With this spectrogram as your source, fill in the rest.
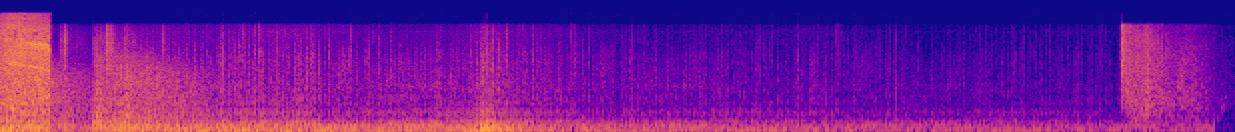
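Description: A deep rumble slowly fades away.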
